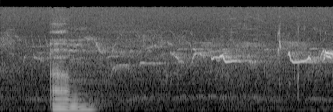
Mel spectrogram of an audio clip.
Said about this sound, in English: Got buzzed by a swallow, which is nice. And the sound of the song, bird song down here in the village, and I say village, it's barely a hamlet, it's half a dozen houses.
